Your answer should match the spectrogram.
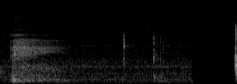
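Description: A man's short breathy laugh, fading out, followed by two faint clicks of a computer mouse a moment apart.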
